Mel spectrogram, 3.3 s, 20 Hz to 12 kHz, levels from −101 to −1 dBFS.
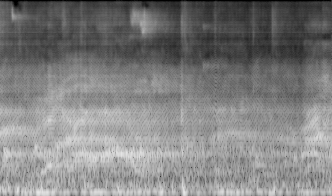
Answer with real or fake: fake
